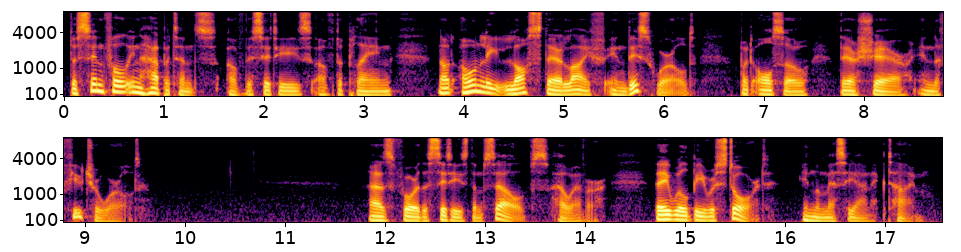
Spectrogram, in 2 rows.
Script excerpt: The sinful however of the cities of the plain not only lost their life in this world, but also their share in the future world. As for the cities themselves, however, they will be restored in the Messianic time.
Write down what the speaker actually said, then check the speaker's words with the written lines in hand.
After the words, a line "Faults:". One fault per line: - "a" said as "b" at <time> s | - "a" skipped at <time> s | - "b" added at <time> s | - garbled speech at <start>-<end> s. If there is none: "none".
The sinful inhabitants of the cities of the plain not only lost their life in this world, but also their share in the future world. As for the cities themselves, however, they will be restored in the Messianic time.
Faults:
- "however" said as "inhabitants" at 0.7 s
